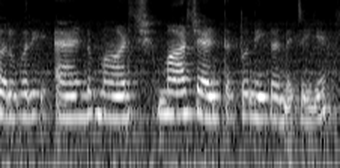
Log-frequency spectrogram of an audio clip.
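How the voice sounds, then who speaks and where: The voice is soft-spoken, with noticeable background noise and audible room echo. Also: woman. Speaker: vlogger. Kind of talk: casual vlog narration.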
